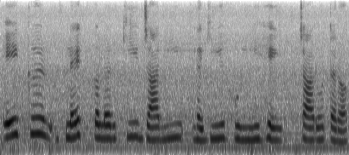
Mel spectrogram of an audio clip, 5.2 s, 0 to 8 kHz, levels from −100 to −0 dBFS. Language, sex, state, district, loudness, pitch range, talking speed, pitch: Hindi, female, Madhya Pradesh, Dhar, -16 LUFS, 200-235 Hz, 115 wpm, 215 Hz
